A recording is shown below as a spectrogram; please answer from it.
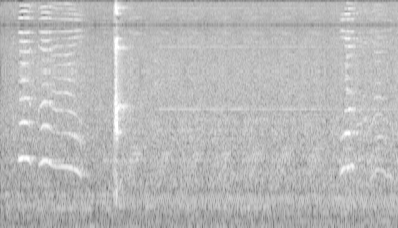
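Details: Pet cat indoors that likes to talk, giving two short falling meows at the start and a third near the end, answering a woman who speaks to it in Russian, with a sharp click between.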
